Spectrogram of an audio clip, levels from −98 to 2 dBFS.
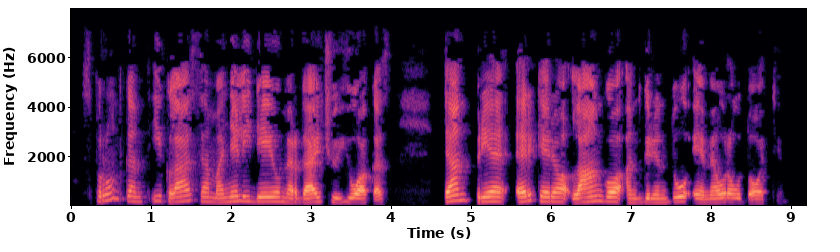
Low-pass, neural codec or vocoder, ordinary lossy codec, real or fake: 7.2 kHz; none; MP3, 32 kbps; real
